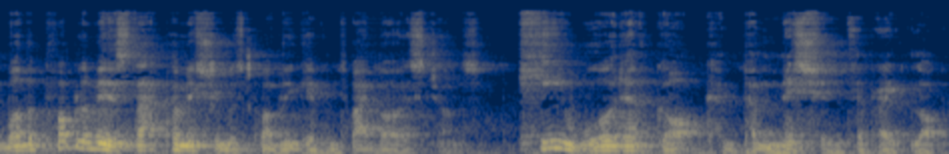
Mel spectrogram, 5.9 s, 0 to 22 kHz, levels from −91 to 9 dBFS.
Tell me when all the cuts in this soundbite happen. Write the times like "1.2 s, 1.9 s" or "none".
2.2 s, 3.3 s

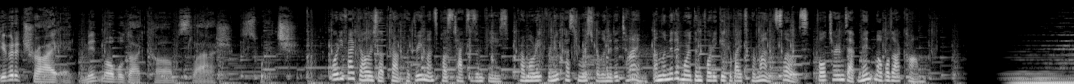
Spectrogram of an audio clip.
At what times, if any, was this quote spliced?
9.8 s

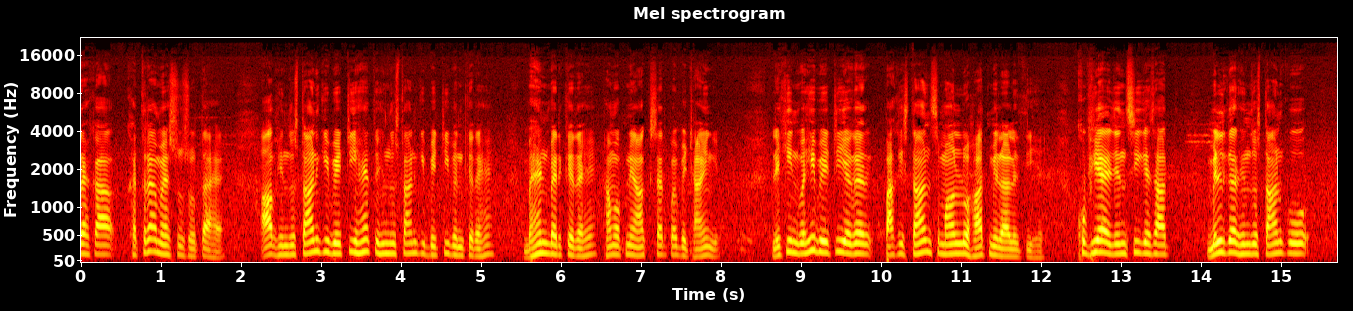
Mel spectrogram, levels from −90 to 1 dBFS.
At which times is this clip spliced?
none

